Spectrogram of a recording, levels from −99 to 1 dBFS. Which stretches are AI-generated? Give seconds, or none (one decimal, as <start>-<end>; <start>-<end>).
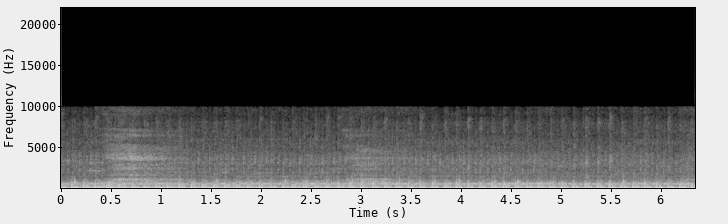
none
